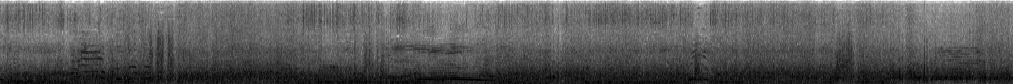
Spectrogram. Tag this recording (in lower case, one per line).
speech
outside, urban or man-made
